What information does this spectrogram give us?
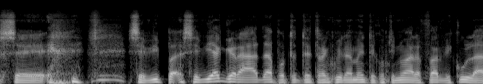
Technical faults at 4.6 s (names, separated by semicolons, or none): none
